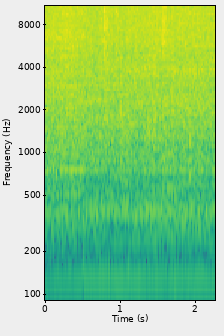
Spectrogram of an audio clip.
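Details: Oil burner firing after service (transformer replaced, filter vacuumed), blower fan not yet kicked in: a steady, even roar with a low constant hum underneath, no sputter or pulsing; burner lit and running normally.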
